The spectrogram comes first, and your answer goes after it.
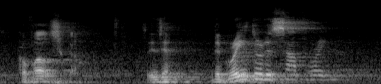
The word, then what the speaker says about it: Kowalska: Kowalska because it is Polish. So we pronounce it in English Kowalska, but in Poland it is Kowalska.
